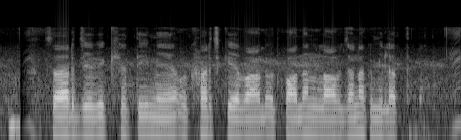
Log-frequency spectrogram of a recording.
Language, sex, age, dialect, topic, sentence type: Maithili, male, 18-24, Bajjika, agriculture, question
